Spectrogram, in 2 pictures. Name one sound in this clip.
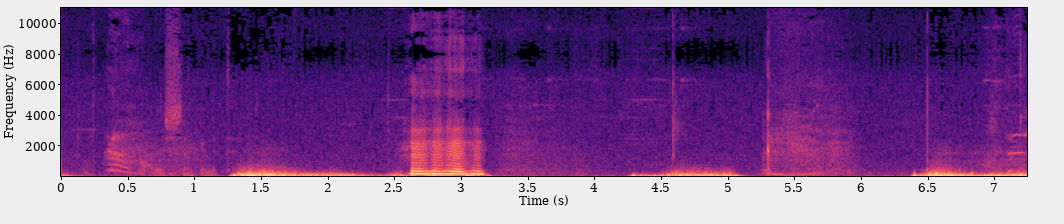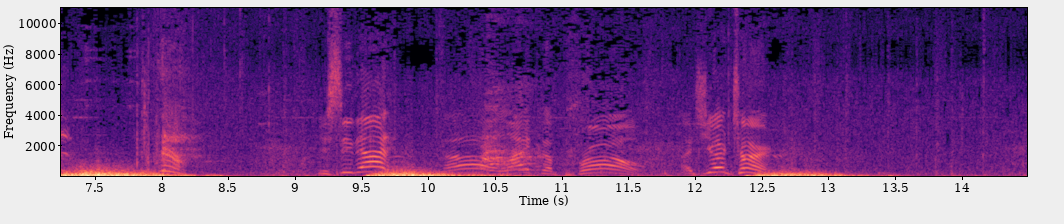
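Heavy thuds sound as a climber grabs and pulls up on rock.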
